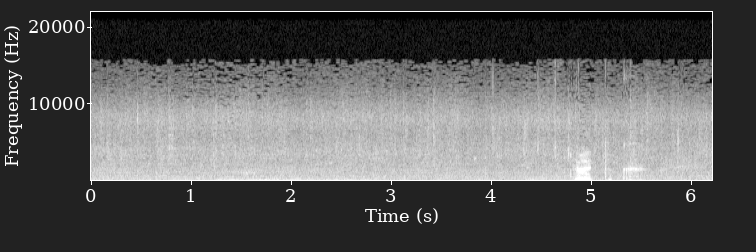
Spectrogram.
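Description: Steady rain in the farming game Stardew Valley, a dense continuous hiss of falling drops with someone speaking briefly over it near the end.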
